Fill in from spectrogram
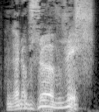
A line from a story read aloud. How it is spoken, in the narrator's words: he snarled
